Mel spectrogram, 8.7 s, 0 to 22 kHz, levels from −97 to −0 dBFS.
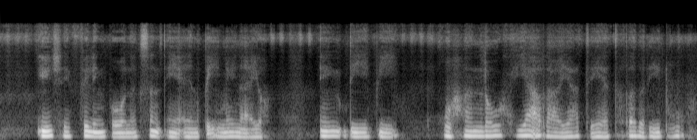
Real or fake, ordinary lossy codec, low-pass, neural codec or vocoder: fake; none; 10.8 kHz; codec, 16 kHz in and 24 kHz out, 0.9 kbps, LongCat-Audio-Codec, fine tuned four codebook decoder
